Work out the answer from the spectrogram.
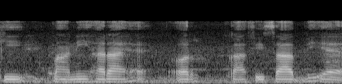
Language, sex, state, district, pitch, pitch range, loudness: Hindi, male, Madhya Pradesh, Katni, 120 Hz, 115-120 Hz, -20 LUFS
